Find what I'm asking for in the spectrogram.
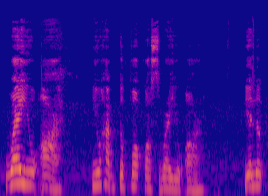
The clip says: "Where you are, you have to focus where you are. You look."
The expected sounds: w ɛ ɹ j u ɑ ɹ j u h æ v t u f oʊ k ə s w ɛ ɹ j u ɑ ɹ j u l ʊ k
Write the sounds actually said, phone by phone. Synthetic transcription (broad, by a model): w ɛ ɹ j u ɑ ɹ j u h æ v t u f oʊ k ə s w ɛ ɹ j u ɑ ɹ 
